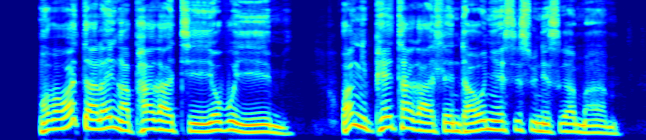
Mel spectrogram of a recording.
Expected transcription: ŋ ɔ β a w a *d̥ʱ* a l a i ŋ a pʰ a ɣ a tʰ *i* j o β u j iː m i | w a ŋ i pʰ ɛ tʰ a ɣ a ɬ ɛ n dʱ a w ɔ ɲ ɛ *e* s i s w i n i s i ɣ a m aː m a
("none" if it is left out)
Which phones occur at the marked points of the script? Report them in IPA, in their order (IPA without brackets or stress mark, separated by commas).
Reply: d̥ʱ, i, e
